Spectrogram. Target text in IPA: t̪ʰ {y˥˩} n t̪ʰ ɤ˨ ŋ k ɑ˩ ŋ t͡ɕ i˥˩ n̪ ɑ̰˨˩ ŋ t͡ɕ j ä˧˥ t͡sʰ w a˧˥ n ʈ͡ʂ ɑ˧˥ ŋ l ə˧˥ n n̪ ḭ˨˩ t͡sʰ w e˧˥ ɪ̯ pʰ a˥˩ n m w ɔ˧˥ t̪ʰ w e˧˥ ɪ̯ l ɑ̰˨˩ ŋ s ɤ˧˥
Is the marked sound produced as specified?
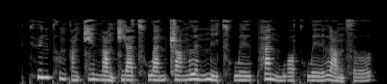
no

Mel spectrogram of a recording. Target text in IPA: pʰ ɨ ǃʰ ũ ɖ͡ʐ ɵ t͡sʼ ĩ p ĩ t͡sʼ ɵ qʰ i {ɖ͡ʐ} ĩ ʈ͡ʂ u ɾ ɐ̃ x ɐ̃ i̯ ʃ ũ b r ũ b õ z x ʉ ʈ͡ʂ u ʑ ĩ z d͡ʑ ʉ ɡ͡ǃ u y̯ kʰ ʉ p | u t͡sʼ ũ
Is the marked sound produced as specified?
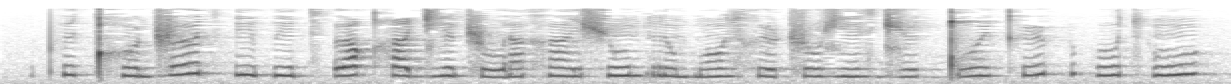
no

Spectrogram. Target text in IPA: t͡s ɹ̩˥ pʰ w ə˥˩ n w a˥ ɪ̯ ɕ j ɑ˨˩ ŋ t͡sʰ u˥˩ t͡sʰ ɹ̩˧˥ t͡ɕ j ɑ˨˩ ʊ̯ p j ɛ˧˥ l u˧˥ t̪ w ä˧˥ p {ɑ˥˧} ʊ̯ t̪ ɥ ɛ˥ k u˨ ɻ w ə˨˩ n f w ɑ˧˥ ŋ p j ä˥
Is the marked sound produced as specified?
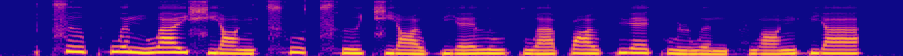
no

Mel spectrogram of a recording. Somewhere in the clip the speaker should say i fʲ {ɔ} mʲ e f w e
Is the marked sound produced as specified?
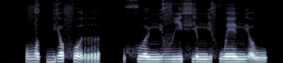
yes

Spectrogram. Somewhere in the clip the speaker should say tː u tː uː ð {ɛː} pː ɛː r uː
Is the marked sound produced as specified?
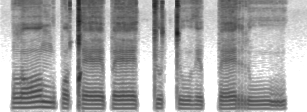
no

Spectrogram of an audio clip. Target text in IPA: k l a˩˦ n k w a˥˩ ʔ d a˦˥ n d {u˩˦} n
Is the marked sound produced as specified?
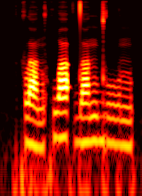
no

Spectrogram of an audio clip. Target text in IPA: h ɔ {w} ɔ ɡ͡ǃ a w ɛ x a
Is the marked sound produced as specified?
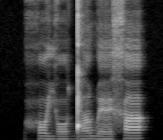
no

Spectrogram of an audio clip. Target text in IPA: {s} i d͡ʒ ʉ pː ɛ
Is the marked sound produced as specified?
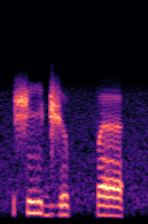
no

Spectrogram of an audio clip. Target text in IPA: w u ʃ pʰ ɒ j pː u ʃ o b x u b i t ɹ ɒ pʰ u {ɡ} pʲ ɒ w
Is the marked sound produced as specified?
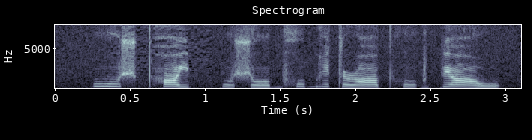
yes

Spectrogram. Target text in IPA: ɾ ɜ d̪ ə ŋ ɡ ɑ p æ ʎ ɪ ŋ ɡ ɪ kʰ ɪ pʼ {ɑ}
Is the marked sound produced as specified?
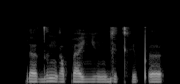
no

